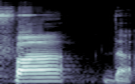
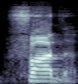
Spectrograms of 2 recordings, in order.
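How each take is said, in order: First: Father split into two syllables with a pause. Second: Said in the usual way. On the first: Shown as a demonstration. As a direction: say father in two separate beats. (father দুই সিলেবলে ভেঙে থেমে থেমে) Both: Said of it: "disyllabic words".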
